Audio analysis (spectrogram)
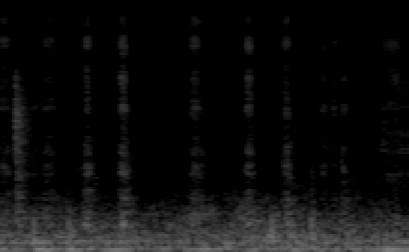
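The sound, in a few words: drawing a molecule while writing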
